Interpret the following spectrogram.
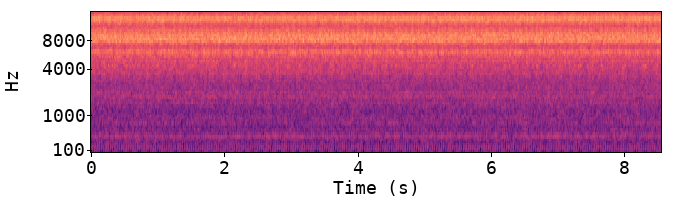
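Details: Late-1990s Wood-Mizer LT15 sawmill engine, long-stored, after maintenance, still running despite its age: steady even drone with constant buzzy tone, no knocks or misses, holding speed: normal running.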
